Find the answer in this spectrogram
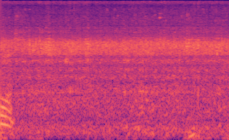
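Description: A fast mountain river rushing steadily over rocks and rapids.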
